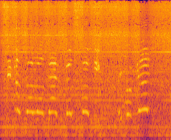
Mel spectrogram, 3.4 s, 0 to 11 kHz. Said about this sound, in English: It's how Americans and their allies working at the U.S. Embassy and military headquarters travel back and forth from the airport. It's just a 5-minute flight. The chopper we boarded was making its 10th trip of the day.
